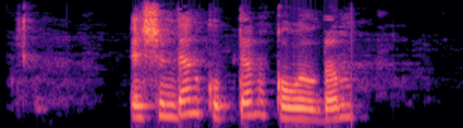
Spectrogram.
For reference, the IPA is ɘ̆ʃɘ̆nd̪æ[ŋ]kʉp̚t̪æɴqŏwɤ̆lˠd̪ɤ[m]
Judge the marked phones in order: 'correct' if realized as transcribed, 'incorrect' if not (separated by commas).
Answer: correct, correct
